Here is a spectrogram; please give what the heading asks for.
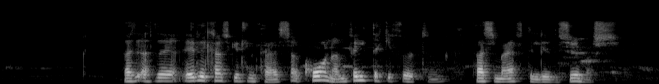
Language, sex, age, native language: Icelandic, male, 30-39, Icelandic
